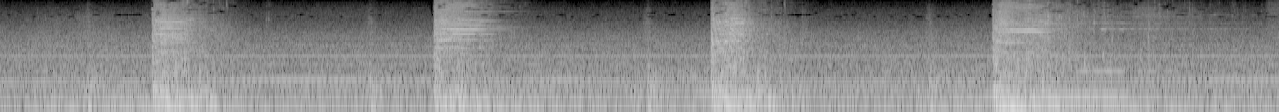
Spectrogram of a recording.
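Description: Heavy blows strike with loud crashing thuds, one every second or so.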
